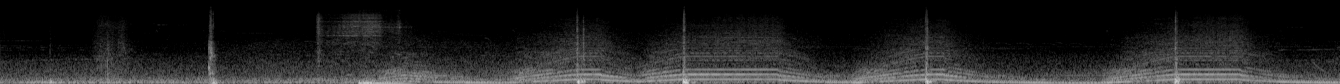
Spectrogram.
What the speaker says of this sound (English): let's quickly take a listen to the engine sound and the interior too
